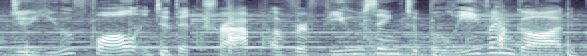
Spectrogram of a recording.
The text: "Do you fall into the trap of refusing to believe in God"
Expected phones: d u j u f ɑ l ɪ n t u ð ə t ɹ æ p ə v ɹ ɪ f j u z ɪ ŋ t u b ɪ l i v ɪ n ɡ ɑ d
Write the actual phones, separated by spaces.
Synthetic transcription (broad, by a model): d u j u f ɑ l ɪ n t u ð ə t ɹ æ p ə v ɹ ɪ f j u z ɪ ŋ t u b ɪ l i v ɪ n ɡ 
